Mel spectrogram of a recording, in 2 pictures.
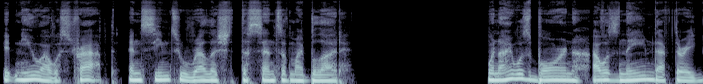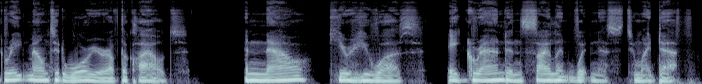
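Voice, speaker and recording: A man playing a stoic, fatalistic Navajo army air force lieutenant in an audio comic, solemn and measured. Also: lowish voice, fairly even intonation, mellow, no room sound, studio quality, lightly acted. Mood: resigned, calm. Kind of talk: dramatic first-person narration and dialogue in an audio comic.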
